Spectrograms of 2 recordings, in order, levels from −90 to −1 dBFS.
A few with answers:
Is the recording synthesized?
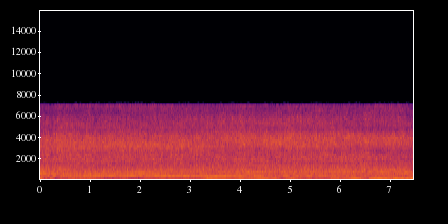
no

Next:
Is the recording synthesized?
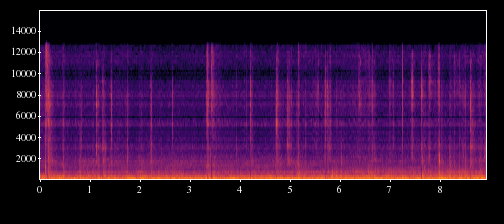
yes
